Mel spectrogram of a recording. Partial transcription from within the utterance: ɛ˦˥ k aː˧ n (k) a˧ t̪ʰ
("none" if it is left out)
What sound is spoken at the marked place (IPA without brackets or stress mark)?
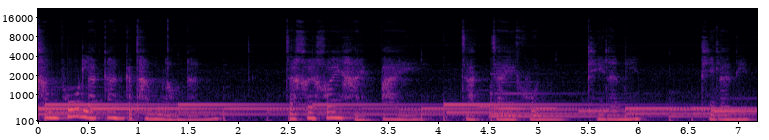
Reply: k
